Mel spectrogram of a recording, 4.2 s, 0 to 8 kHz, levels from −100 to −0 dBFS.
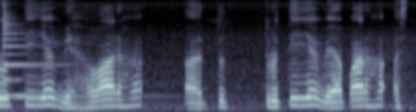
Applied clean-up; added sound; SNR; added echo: none; Plucked string instrument; 15 dB; none.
